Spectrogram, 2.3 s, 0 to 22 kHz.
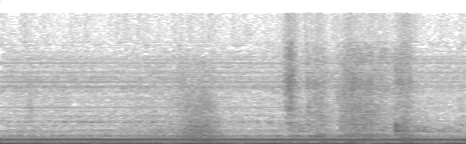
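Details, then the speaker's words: Statim 2000 cassette autoclave, dryer mode after dryer compressor filter change: steady low hum with mid-pitched tone and soft air rush; dryer compressor running normally. "we'll hit the dryer mode and start and you hear our compressor starting our dryer compressor which is what we changed the filter on"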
